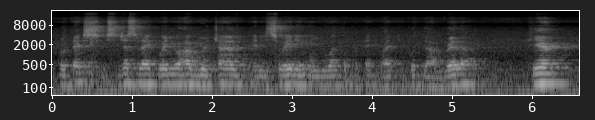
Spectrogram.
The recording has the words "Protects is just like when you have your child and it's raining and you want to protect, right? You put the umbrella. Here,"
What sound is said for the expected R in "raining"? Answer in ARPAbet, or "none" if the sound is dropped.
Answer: W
